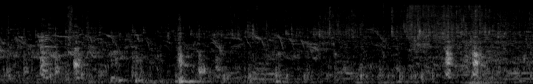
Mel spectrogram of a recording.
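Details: Chickens gathered at morning feeding on a small rural farm, scattered clucks and brief sharp calls over a low rustle, with a few loud knocks near the end.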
